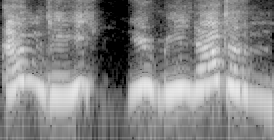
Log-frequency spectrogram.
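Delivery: very high, very loud, drawn-out commentator voice. Reading out a commenter's message aloud: imitating Tiffany's voice. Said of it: "You like doing Tiff's voice now".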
